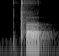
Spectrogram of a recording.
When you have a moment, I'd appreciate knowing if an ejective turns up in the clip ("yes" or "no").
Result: yes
